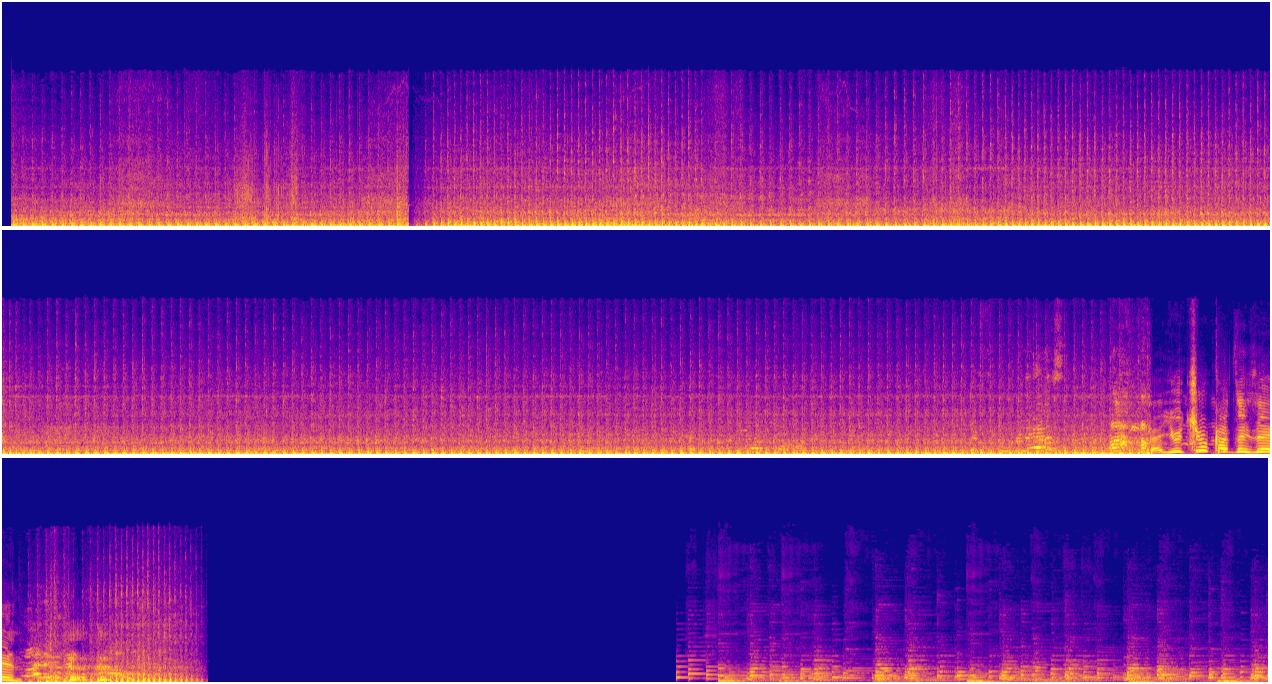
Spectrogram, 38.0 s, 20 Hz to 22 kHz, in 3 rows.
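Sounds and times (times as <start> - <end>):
vehicle engine running: 0.1 - 27.4.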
